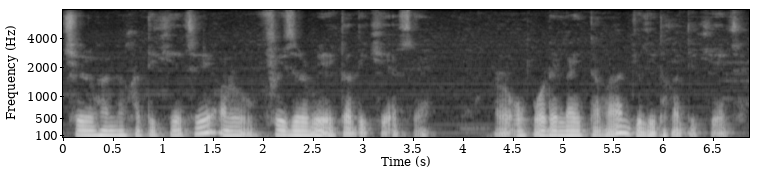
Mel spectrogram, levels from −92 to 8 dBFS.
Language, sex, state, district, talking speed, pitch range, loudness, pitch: Nagamese, male, Nagaland, Dimapur, 150 wpm, 100-110 Hz, -17 LUFS, 105 Hz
